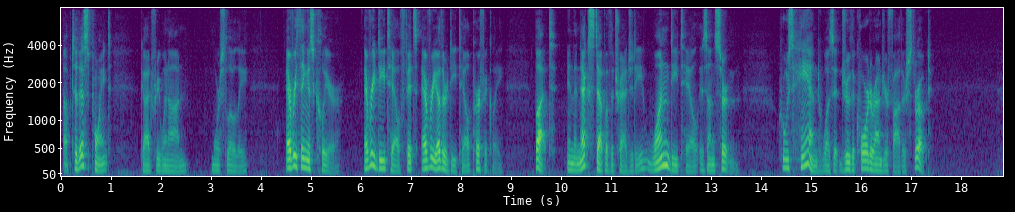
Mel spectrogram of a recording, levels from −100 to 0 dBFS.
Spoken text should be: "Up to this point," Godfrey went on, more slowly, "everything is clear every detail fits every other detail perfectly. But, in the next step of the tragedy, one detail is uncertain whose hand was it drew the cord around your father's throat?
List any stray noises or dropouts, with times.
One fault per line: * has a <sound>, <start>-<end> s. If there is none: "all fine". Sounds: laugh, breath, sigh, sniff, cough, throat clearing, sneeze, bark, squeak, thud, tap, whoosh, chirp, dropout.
all fine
